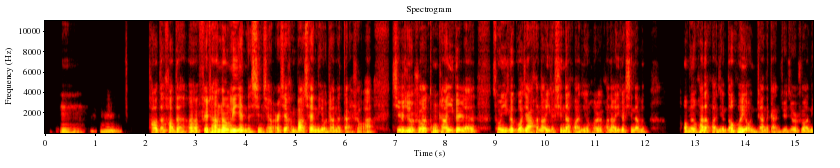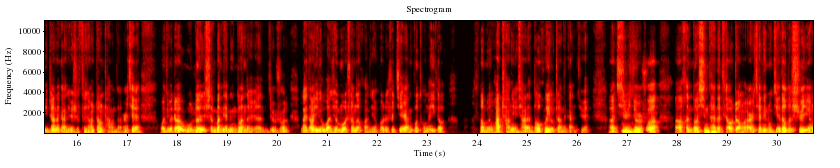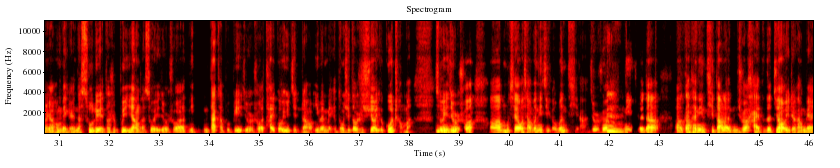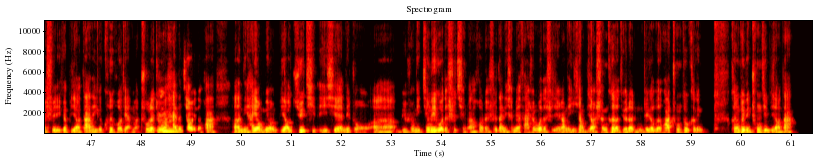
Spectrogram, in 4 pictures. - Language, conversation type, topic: Chinese, advice, 我该如何调整期待，并在新环境中重建日常生活？
- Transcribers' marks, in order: other background noise; teeth sucking; teeth sucking; teeth sucking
